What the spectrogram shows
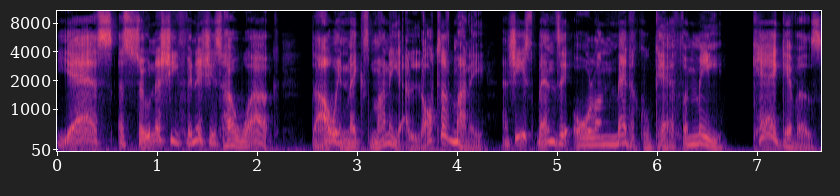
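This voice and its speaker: Putting on a character voice, a man speaks high for a man and at a fairly quick pace. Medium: read story.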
